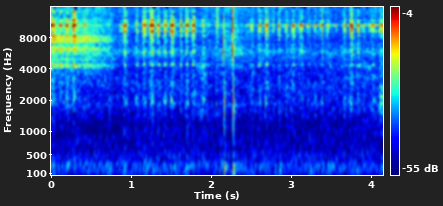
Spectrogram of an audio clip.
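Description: Faint scratching of a scratch-off lottery ticket's coating being rubbed away with a scratching tool, with a couple of light ticks.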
